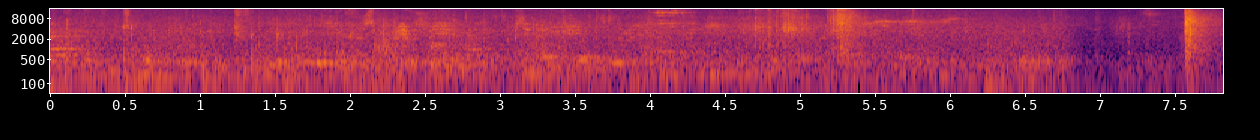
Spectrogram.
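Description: A man reads aloud in a low voice, echoing in a large hall.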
